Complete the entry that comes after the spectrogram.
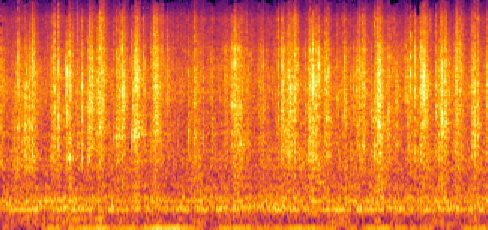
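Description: Chicken pieces frying in hot oil in a large metal pot, sizzling and crackling steadily, while a spice packet rustles as masala powder is shaken in.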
